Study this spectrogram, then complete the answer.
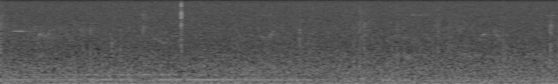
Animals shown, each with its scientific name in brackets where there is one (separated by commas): Red-eyed Vireo (Vireo olivaceus)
